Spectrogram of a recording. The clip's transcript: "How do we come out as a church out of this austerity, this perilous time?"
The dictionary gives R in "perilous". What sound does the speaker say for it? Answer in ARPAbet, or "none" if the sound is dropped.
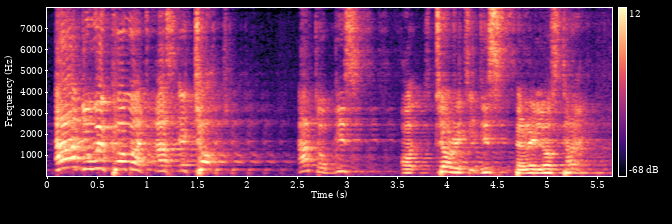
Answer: R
